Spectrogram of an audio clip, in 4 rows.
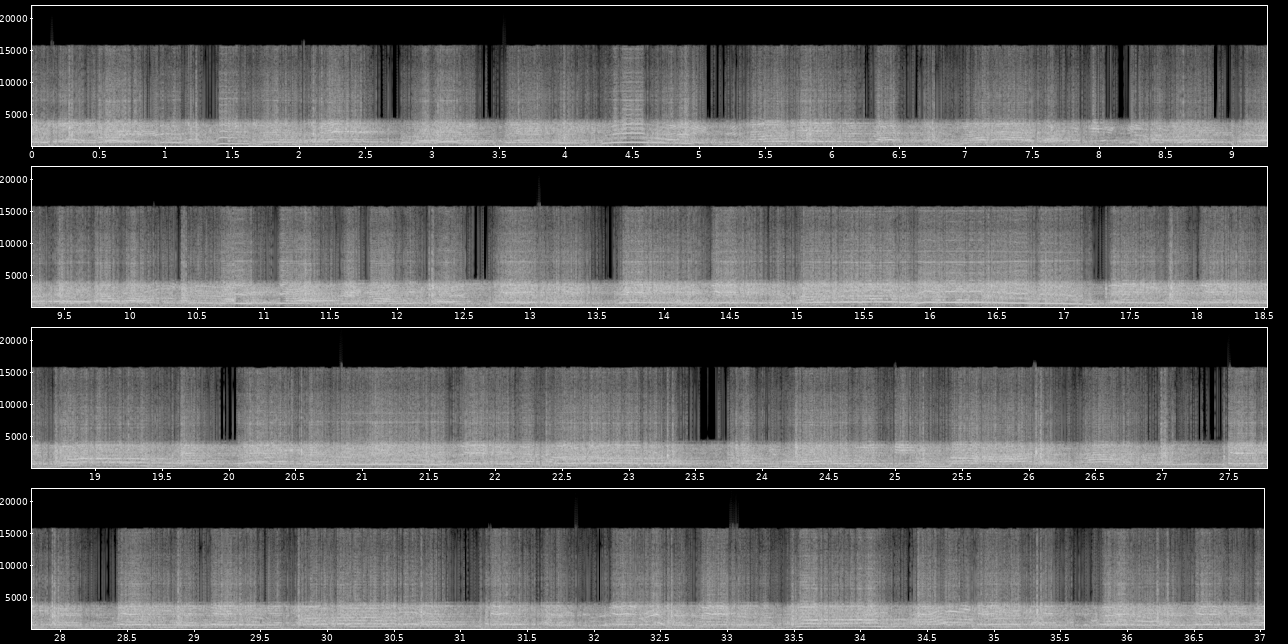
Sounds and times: Child singing: 0.0s - 37.0s
Music: 0.0s - 37.0s.

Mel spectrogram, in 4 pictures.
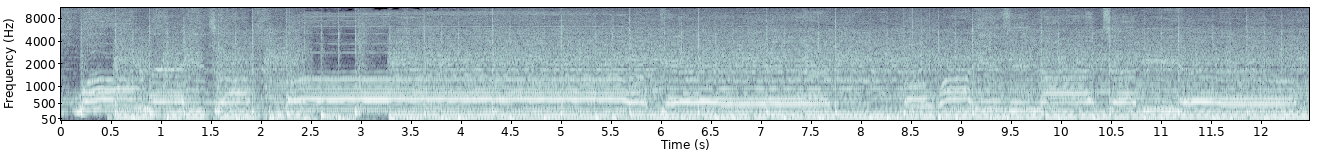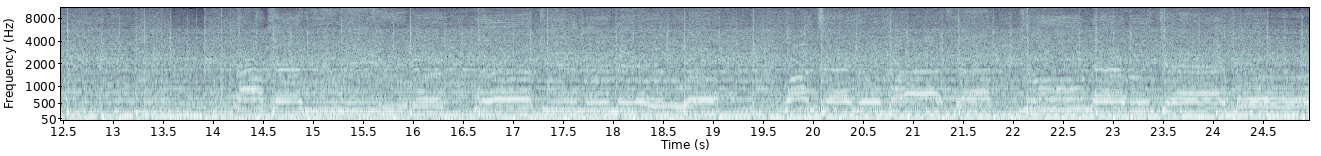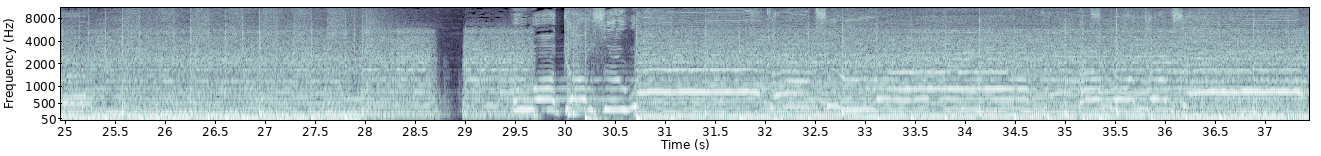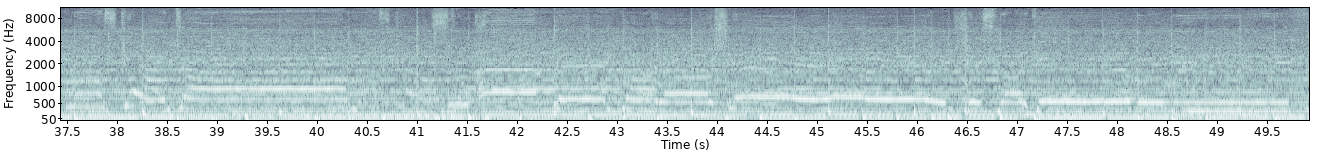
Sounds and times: Blues: 0.0s - 49.9s
Soul music: 0.0s - 49.9s.

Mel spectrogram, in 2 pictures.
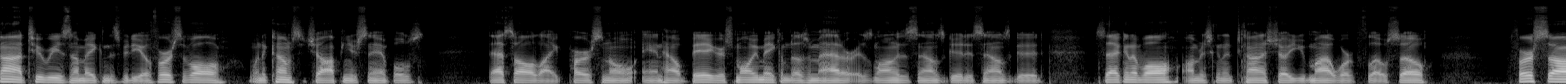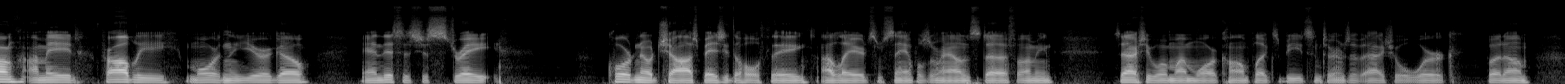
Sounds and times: Speech: 0.0s - 4.3s, 4.9s - 14.3s, 15.1s - 20.8s, 21.8s - 26.2s, 26.8s - 31.0s.

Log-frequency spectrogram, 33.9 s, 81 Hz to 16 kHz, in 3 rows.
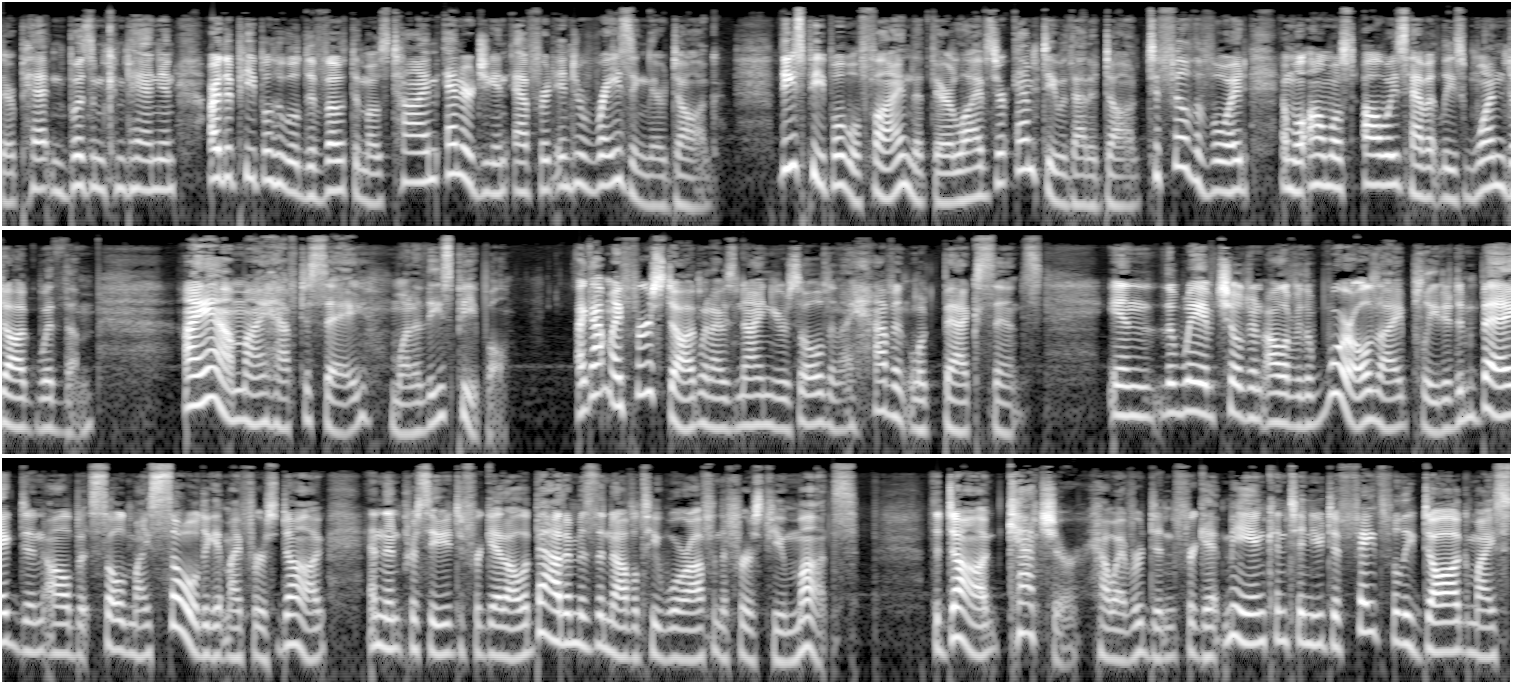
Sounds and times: Speech: 0.0s - 12.0s, 12.7s - 33.9s.

